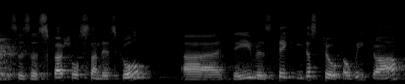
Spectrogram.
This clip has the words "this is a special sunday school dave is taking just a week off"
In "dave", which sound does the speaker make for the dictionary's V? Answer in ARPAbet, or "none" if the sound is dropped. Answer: V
